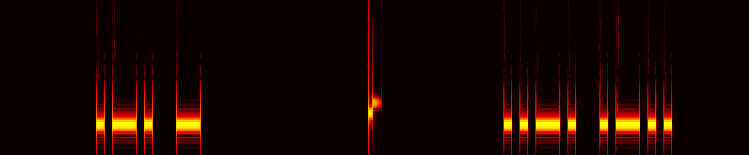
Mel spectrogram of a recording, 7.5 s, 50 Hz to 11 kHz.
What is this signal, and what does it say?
Morse code, heard as a keyed tone, about 15 wpm, 700 Hz. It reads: RT FL
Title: Top Two Letter Combinations in Words 15wpm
